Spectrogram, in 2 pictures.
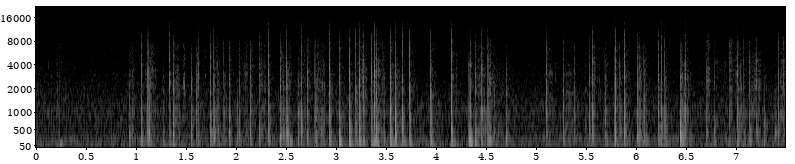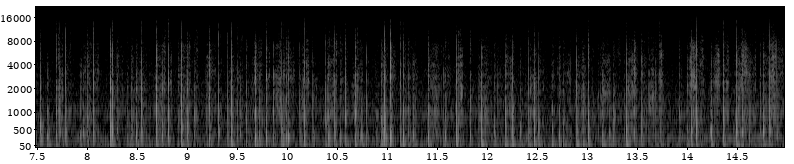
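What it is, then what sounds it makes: Paper shopping bag. Long red acrylic nails tap quickly across the sides of a small, hollow black-and-white striped Sephora paper gift bag. The result is a dense stream of sharp, crisp paper taps and light scratches, with a bright papery edge and very short decay, over a faint low steady rumble.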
